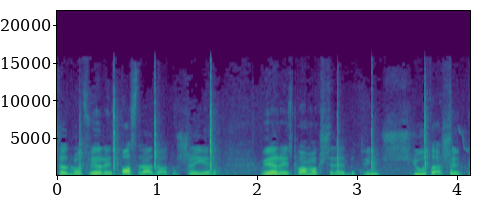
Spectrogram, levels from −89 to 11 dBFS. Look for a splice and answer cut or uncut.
uncut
